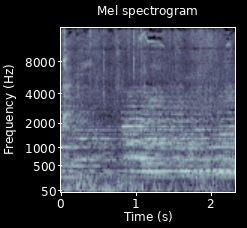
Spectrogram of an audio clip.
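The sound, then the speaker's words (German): Church bells ring continuously on a village square during a funeral, a dense, resonant peal with overlapping strikes and long humming tones, steady and fairly loud throughout, with no voices. “wir meinten auch gerade hier auf dem Dorfplatz, ja, die Kirchenglocken ist so schönes, schönes Läuten, die Glocken klingen so schön.”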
